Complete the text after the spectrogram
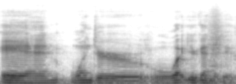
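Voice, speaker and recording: In audible room echo, a man speaks at a very slow pace. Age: 60s. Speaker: men's group facilitator. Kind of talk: interview. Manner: halting.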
